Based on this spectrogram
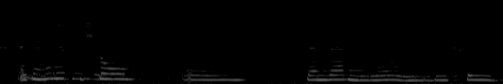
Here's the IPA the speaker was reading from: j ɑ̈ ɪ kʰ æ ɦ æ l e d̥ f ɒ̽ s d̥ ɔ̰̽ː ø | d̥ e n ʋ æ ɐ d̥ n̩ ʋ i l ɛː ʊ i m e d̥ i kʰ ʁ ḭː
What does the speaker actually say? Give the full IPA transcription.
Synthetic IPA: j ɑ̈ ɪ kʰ æ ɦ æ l e d̥ f ɒ̽ s d̥ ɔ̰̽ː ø | d̥ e n ʋ æ ɐ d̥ n̩ ʋ i l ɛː ʊ i m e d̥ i kʰ ʁ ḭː

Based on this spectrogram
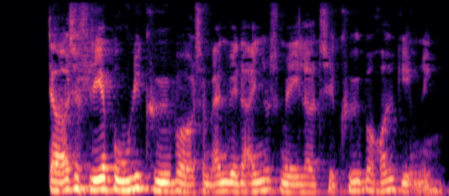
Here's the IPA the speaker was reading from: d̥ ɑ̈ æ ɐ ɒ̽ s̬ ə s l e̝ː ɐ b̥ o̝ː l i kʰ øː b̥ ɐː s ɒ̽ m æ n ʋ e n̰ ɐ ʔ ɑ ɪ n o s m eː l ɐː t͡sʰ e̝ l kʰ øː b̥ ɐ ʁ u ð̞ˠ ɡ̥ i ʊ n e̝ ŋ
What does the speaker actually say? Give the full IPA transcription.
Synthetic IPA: d̥ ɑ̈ æ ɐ ɒ̽ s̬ ə f l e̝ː ɐ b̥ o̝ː l i kʰ øː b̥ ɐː s ɒ̽ m æ n ʋ e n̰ ɐ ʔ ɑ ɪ n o s m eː l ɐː t͡sʰ e̝ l kʰ øː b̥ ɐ ʁ ɒ ð̞ˠ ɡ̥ i ʊ n e̝ ŋ

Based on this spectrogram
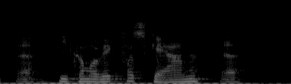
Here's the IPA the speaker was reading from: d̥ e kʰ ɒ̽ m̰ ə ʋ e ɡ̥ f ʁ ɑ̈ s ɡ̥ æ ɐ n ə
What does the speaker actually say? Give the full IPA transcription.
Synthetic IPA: d̥ i kʰ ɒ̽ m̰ ɐ ʋ e ɡ̥ f ʁ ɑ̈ s ɡ̥ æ ɐ m ə

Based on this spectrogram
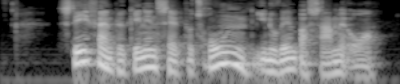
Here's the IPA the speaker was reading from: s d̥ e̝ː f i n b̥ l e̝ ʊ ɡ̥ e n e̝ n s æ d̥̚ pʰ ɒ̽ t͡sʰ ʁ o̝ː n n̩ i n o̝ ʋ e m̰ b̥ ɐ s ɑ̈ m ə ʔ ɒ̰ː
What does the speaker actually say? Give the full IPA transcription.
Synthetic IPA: s d̥ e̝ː f æ n b̥ l e̝ ʊ ɡ̥ e n e̝ n s æ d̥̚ pʰ ɒ̽ t͡sʰ ʁ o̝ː n n̩ i n o̝ ʋ e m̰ b̥ ɐ s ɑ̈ m ə ʔ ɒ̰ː

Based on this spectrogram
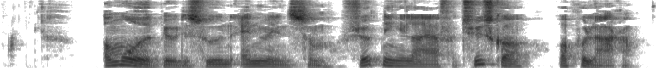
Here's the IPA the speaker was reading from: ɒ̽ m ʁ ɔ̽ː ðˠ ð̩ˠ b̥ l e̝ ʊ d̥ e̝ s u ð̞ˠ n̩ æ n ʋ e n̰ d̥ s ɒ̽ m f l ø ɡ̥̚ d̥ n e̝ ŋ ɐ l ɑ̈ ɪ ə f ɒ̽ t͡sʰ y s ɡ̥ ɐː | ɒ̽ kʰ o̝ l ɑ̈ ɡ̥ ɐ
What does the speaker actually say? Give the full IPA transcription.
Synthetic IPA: ɒ̽ m ʁ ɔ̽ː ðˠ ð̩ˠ b̥ l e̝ ʊ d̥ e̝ s u ð̞ˠ n̩ æ n ʋ e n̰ d̥ s ɒ̽ m f l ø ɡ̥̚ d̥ n e̝ ŋ ə l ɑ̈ ɪ ɐ f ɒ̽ t͡sʰ y s ɡ̥ ɐː | ɒ̽ pʰ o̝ l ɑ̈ ɡ̥ ɐ

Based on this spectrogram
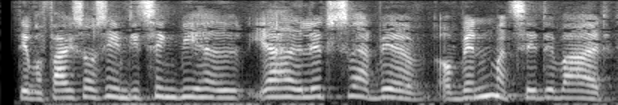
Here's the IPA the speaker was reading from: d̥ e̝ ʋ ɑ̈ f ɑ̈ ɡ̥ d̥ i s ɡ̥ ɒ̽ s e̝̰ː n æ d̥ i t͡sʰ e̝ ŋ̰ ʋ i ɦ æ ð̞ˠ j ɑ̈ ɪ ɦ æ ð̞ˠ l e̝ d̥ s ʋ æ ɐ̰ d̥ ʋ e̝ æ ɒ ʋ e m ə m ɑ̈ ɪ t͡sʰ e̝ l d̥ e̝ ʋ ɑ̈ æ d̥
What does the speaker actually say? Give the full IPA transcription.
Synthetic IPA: d̥ e̝ ʋ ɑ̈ f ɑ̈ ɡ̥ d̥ i s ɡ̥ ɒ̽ s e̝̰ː n æ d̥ i t͡sʰ e̝ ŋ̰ ʋ i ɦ æ ð̞ˠ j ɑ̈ ɪ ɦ æ ð̞ˠ l e̝ d̥ s ʋ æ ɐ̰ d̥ ʋ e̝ æ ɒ ʋ e n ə m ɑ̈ ɪ t͡sʰ e̝ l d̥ e̝ ʋ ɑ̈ æ d̥

